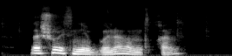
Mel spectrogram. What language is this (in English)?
Kabyle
